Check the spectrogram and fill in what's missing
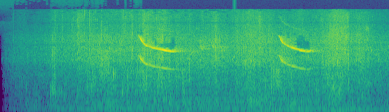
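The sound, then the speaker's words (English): Two sharp, high, downward-slurred calls of a red-winged blackbird, about a second and a half apart, over a soft outdoor background hiss. “This was the call of a red-winged blackbird.”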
